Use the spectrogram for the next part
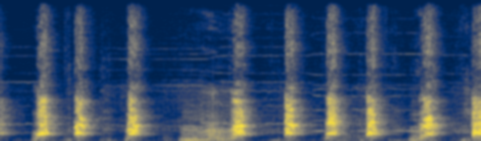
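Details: Cocker spaniel puppy, female, barking excitedly at a toy Gizmo's whistle: a steady run of about nine loud, sharp barks with a low grumbling growl mixed in midway, thin whistled tones in the background.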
